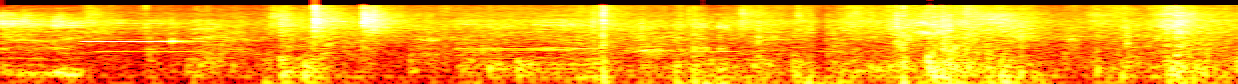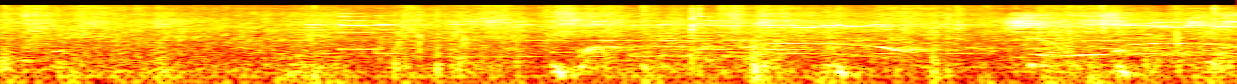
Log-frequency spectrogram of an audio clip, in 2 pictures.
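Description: Background music with tones that glide up and down, and a deep thump about three and a half seconds in.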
